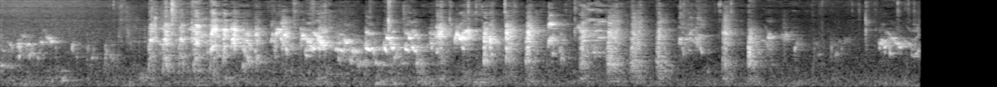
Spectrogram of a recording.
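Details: Budgerigar chirping: a rapid string of clicky ticks and short warbled notes for about five seconds, trailing off, then silence.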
